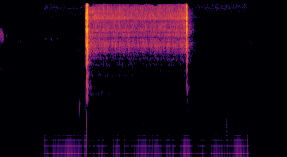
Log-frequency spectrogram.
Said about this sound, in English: we're just going to listen to the sound of the shutter and let's see if anybody can guess the camera just from the sound of the shutter.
